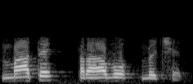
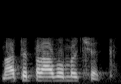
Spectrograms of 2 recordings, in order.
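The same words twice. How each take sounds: First: It is said slowly. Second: It is said fast.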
